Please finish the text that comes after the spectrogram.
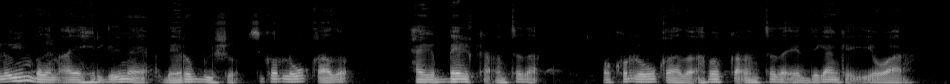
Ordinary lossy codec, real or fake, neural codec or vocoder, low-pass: none; fake; vocoder, 44.1 kHz, 128 mel bands every 512 samples, BigVGAN v2; none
